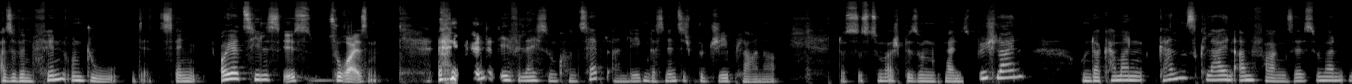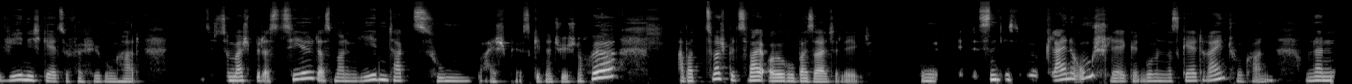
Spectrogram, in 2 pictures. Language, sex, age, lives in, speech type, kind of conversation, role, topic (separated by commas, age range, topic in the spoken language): German, female, 30-34, Germany, conversation, advice, advisor, Wie kann ich mit der Angst umgehen, beim Sparen etwas zu verpassen?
